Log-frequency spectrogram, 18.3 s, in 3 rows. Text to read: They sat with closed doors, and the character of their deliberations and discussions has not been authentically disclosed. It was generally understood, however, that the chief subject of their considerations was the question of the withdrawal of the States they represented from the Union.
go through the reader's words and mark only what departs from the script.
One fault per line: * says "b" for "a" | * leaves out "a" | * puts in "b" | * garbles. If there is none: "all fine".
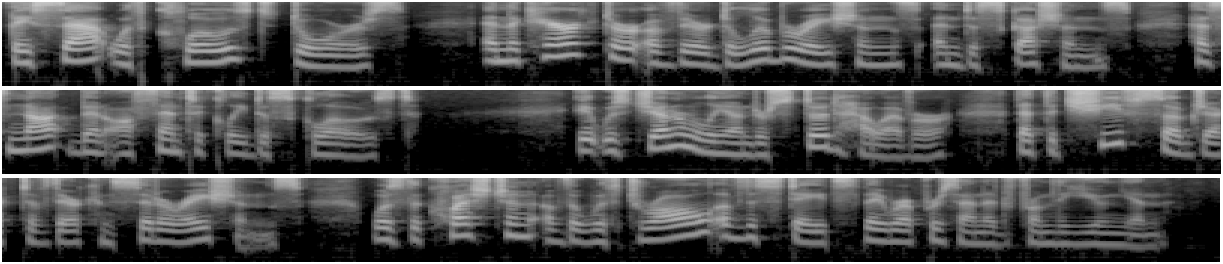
all fine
